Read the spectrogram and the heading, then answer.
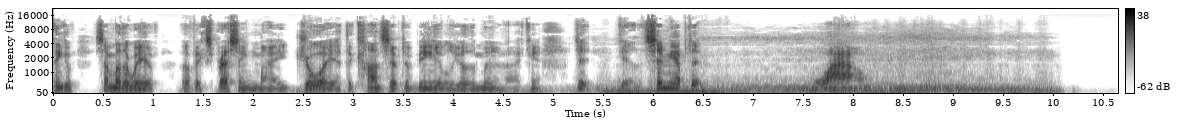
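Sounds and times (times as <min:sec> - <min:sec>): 
speech: 0:00.0 - 0:06.9, 0:07.6 - 0:08.6
loud rumbling vehicle engine revving hard: 0:03.0 - 0:10.2.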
